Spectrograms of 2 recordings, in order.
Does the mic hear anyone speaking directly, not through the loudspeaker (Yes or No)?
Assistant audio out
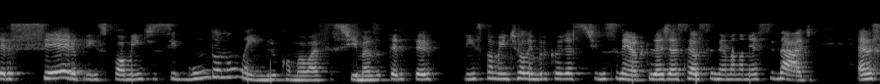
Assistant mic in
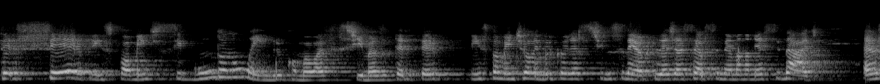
No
